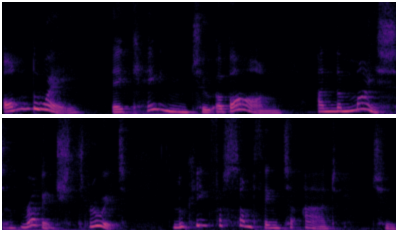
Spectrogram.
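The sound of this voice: A reading voice that sounds unforced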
